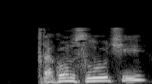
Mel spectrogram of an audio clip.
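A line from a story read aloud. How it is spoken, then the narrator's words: Angry exclamation. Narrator (Russian): воскликнул Дон Кихот, уже вспыхнувший гневом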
